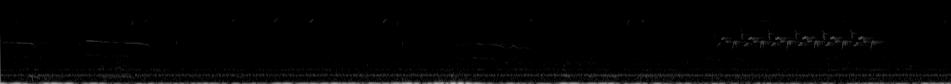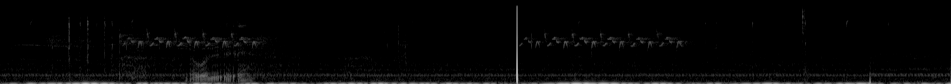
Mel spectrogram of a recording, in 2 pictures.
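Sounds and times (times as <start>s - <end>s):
birds whistling and chirping: 0.0s - 12.6s, 14.7s - 16.5s
faint steady hum: 0.0s - 19.0s.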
